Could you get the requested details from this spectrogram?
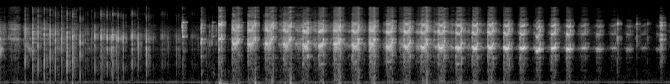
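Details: Swiftlet call used as a lure: a rapid train of dry, buzzy clicking chirps, about three per second, harsh and high-pitched, with a denser chattering wash at the start.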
